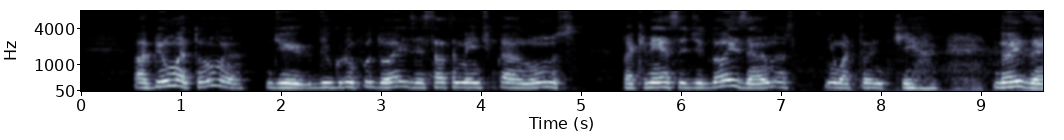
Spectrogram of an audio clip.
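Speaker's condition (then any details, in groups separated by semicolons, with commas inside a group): Amyotrophic lateral sclerosis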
